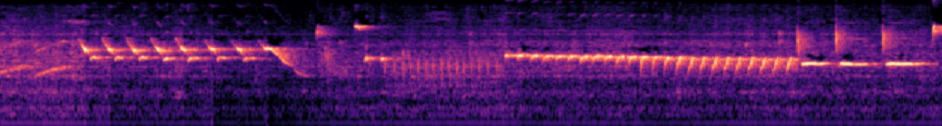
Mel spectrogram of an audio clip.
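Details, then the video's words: Singing Timbrado canary delivering high repeated notes, a quick downward slide, then a long even low rattling roll followed by brief sharp accents and short whistled notes. "CANARY SINGING BEST VIDEO TO TRAINING CANARIES"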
